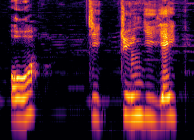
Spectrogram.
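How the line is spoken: Stunned stammering question. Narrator (Vietnamese): Chàng ta ngỡ ngàng lắp bắp hỏi

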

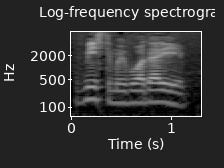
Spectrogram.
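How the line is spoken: Growling. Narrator (Russian): прорычала Клариса

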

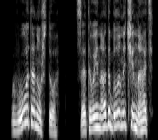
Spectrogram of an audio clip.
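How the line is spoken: Chuckling. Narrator (Russian): хохотнул

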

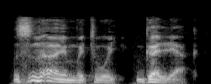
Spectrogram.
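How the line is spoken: Laughing. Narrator (Russian): засмеялся Райк

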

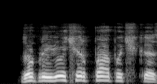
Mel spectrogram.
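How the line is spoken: Daughters squealing. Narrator (Russian): завизжали дочки

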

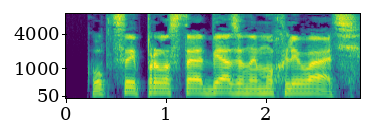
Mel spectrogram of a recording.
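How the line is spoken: Laughing. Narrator (Russian): засмеялся князь

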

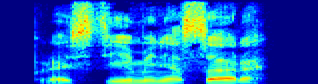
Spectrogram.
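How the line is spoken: Muttering. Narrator (Russian): бормотал он

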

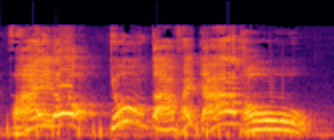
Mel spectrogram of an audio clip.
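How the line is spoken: Many men shouting together. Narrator (Vietnamese): 20 mấy tên cao thủ trong Hắc Bạch Lưỡng Đạo đồng hét vang lên

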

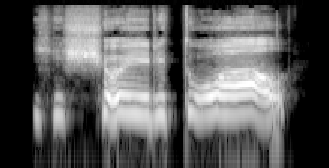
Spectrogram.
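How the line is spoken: Moaning. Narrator (Russian): простонала Клариса

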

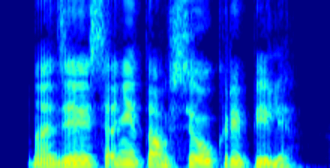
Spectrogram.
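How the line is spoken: Snorting. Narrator (Russian): хмыкнул Доминик

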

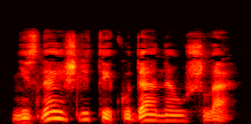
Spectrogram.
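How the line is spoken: Quiet question. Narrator (Russian): тихо спросила Катерина Александровна

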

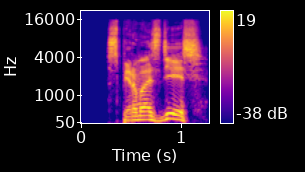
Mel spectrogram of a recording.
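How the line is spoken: Yelling. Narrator (Russian): заорал я

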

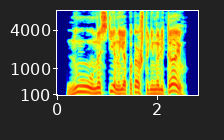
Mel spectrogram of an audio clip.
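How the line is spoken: Grumbled. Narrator (Russian): проворчала Талла

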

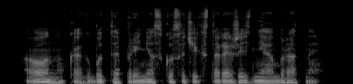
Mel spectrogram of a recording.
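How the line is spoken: Quiet. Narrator (Russian): тихо сказал Антон

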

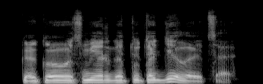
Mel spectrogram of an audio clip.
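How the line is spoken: Booming drone. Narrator (Russian): прогудел 306-й

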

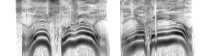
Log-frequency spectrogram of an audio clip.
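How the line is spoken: Half-drunk voice. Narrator (Russian): полупьяным голосом произнес он

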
